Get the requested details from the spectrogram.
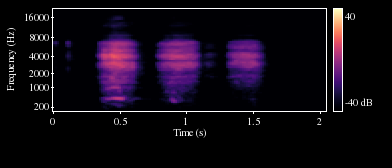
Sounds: Sniff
